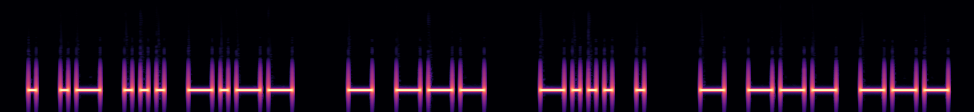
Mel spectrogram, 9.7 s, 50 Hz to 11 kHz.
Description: Morse code, heard as a keyed tone, about 15 wpm, 700 Hz. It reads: EASY TO BE TOO
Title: Sentences from Top 1400 Words 15wpm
